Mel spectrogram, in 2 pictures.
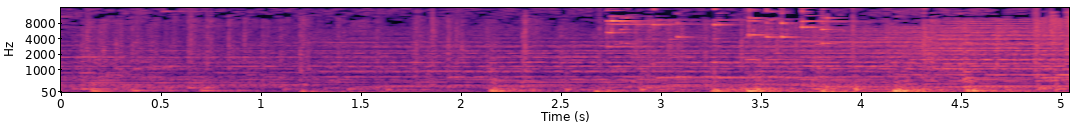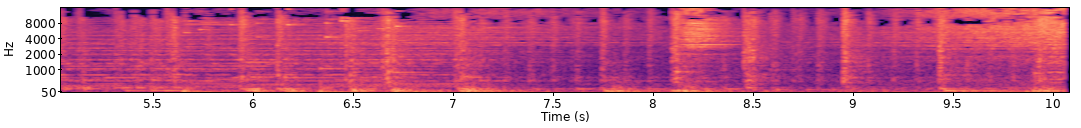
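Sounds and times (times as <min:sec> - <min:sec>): marching band playing: 0:00.0 - 0:10.0.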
